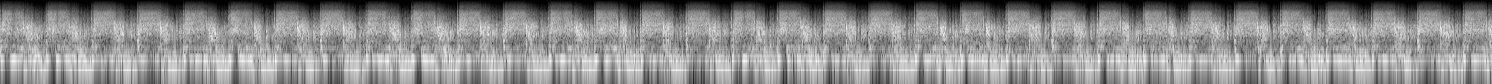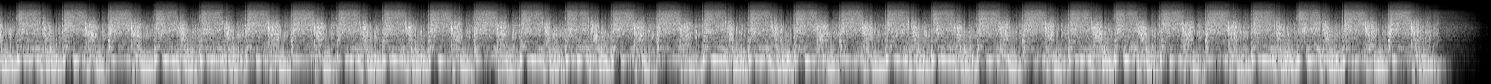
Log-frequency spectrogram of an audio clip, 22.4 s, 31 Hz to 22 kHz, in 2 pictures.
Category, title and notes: Instrument samples > Percussion
Simple Bass Drum and Snare Pattern with Weirdness Added 003
Experimental-Production, Experiments-on-Drum-Beats, Experiments-on-Drum-Patterns, Fun, FX-Drum, FX-Drums, FX-Laden-Simple-Drum-Pattern, Interesting-Results, Noisy, Silly, Simple-Drum-Pattern, Snare-Drum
